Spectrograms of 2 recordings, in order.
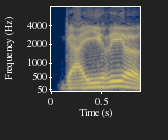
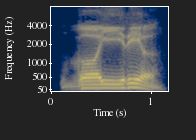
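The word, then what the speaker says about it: غير: Bunyinya bukan gairil. Tapi di sini GHO go goiril. Goiril ya bacanya. Goiril. Tuh, goiril. Goiril. Bisa dipahami ya? Goiril. GHO. Bukan gairil, tapi goiril. Ada unsur O-nya.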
